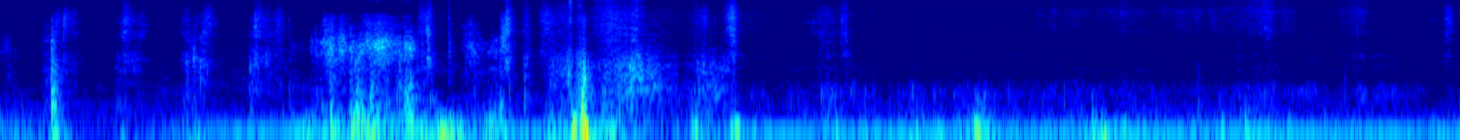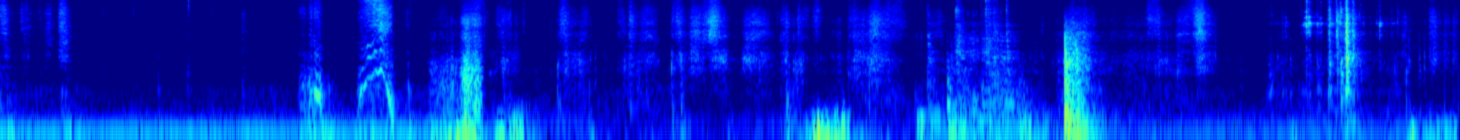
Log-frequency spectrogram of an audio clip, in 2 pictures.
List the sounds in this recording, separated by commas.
footsteps, wardrobe or drawer, keys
